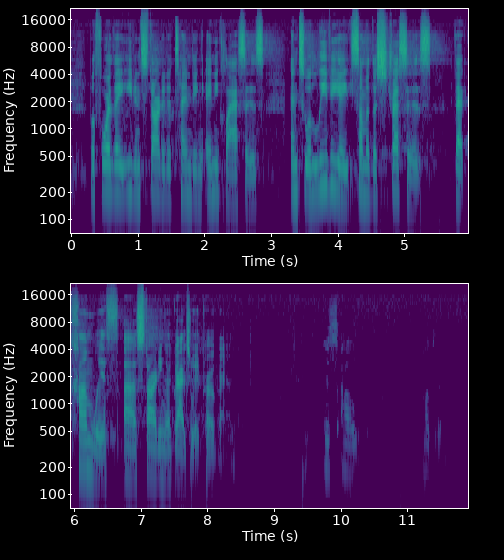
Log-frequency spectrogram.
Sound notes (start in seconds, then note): none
